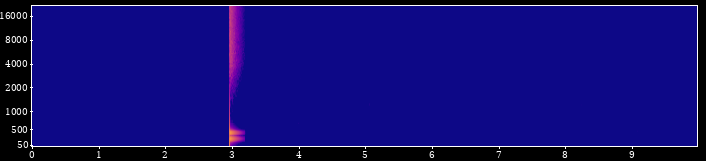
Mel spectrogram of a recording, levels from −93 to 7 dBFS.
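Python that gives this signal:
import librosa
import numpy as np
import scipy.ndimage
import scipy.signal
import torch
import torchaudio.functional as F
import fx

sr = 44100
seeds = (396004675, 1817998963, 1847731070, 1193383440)

y = fx.drum_snare(sr, seeds[0], length_s=0.23, hz=240.0, second_hz=410.0, noise_db=-8.0, noise_from_hz=3700.0, decay_s=0.24, noise_decay_s=0.28)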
